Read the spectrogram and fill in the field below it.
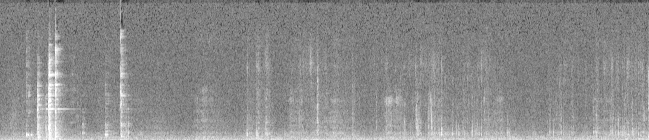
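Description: A utensil scrapes and taps against a pot while an egg mixture for pastry cream is stirred, with a few sharp clinks at first, then softer irregular scraping and ticking.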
